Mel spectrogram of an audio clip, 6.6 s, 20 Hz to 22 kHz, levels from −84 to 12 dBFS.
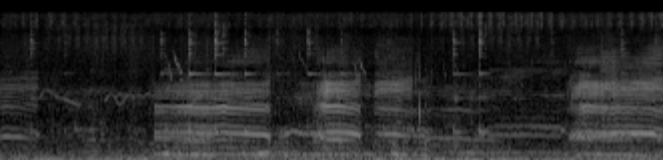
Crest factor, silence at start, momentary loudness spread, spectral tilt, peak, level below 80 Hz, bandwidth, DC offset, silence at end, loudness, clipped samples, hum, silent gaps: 20 dB; 0 s; 12 LU; -3.5 dB/octave; -22 dBFS; -48 dBFS; 16 kHz; under 0.1%; 0 s; -41 LUFS; under 0.1%; none; none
